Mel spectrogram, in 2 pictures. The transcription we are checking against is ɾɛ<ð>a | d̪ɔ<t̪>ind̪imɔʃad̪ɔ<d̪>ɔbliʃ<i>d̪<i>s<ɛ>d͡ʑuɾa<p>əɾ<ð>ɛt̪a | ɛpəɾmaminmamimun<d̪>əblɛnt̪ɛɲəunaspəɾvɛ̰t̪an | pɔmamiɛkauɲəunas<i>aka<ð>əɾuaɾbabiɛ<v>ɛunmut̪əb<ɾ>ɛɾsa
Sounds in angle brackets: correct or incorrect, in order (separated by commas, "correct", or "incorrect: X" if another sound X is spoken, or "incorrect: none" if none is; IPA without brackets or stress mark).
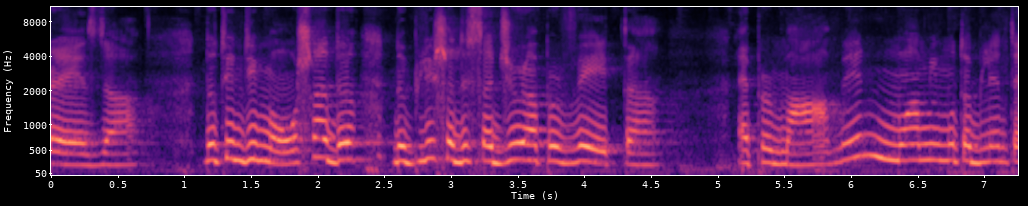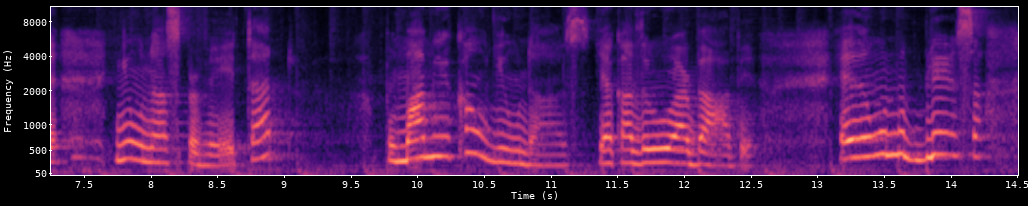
incorrect: z, correct, correct, incorrect: a, correct, incorrect: a, correct, incorrect: v, incorrect: t̪, incorrect: j, correct, incorrect: ð, incorrect: l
